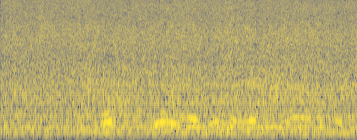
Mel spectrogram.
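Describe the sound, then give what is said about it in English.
A steady, loud rush of water being pumped through pipes for distribution at a regional office of Kamwater, the water distribution body in Cameroon, a continuous hiss-like roar with no breaks, with faint murmuring voices barely audible underneath. “Sound of pumping from pipes for eventual distribution at the regional office of Kamwater, the body in charge of distributing water to the population.”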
